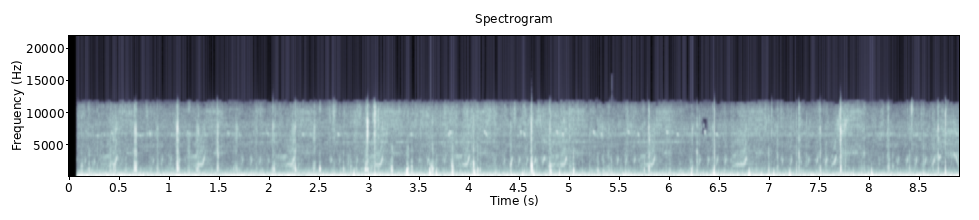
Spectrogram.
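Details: Wild rabbits on Okunoshima, known as Rabbit Island, in Takehara, Hiroshima, Japan, greedily eating timothy hay. Dense, crisp crunching and snapping bites pop irregularly over a steady low outdoor rumble.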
